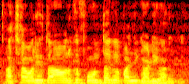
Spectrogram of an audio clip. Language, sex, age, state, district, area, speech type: Sindhi, male, 45-60, Delhi, South Delhi, urban, spontaneous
